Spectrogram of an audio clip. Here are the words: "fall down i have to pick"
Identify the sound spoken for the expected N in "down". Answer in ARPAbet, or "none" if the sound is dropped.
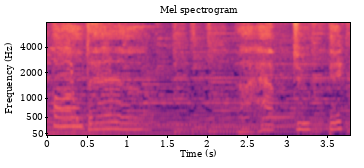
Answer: none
